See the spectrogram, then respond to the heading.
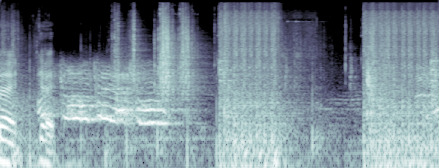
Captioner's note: gunshots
